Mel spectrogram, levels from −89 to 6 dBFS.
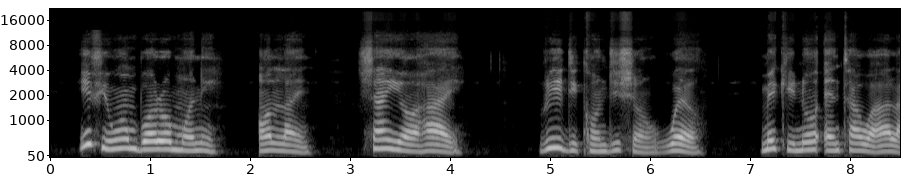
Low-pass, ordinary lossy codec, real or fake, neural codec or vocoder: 19.8 kHz; Opus, 32 kbps; fake; autoencoder, 48 kHz, 128 numbers a frame, DAC-VAE, trained on Japanese speech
